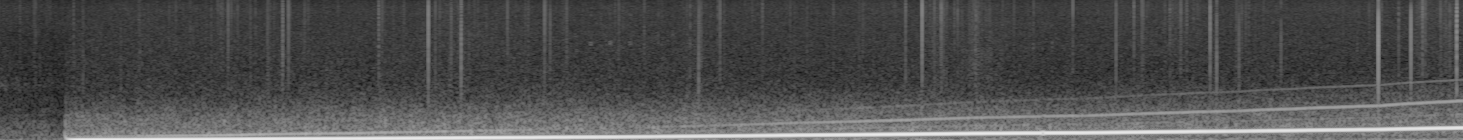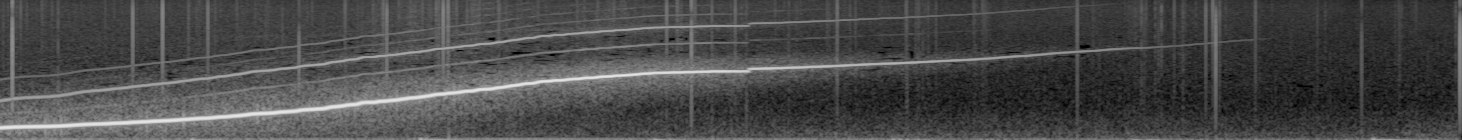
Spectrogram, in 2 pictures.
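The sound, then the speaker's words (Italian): A steady musical tone climbs smoothly from a deep low pitch to a high, thin one over about twenty seconds, loud throughout, then fading at the top. No one speaks. “Ascolta la serie dei suoni musicali dal più grave al più acuto.”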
